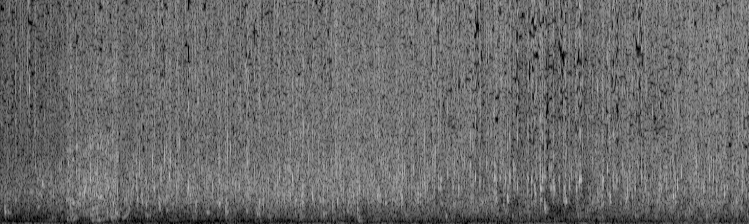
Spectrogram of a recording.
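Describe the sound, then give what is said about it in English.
Arctic ice-melt water trickles and streams in a steady, continuous wash of gentle flowing sound with no distinct breaks. “Here I could hear the ceaseless popping of underwater icebergs, the minute trickles of ice melt, the flow of the Arctic wind, the humming of our own transport, and of course the enormous crashing of the glaciers.”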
